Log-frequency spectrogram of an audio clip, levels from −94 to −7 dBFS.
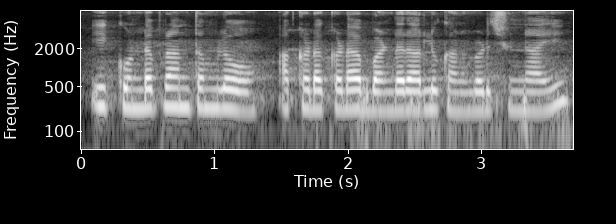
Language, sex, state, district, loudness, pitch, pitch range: Telugu, female, Telangana, Hyderabad, -17 LUFS, 220 Hz, 210-235 Hz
